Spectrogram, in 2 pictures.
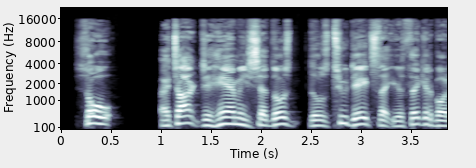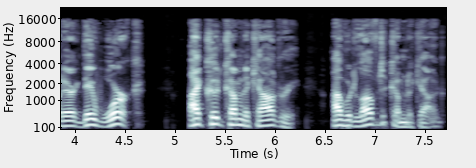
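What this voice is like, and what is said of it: Strained, hoarse voice. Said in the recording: “apologize for my voice, ... I'm yelly man in the bar, as you may have noticed last night.”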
